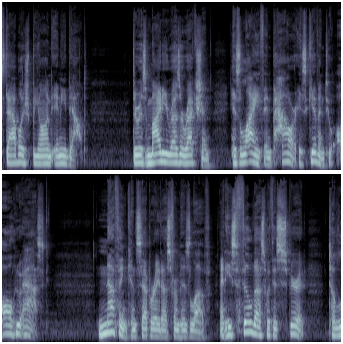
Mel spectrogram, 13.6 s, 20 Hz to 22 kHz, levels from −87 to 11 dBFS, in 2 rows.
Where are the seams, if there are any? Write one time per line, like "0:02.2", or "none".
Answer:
0:11.1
